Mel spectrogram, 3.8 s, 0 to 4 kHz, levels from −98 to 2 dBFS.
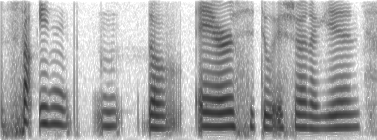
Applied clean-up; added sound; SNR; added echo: none; none; none; none.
